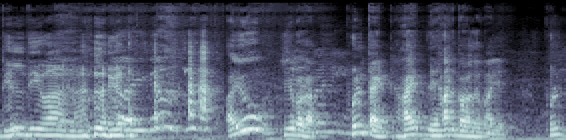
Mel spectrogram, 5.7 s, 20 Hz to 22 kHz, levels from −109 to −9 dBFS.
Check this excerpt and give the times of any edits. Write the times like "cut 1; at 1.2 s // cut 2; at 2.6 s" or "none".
cut 1; at 2.1 s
